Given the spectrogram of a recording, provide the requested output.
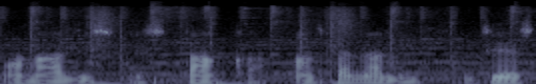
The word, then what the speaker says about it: Tynker: Number 5 on our list is Tanker. And finally, there is Tanker. Tanker is spelled Tynker.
